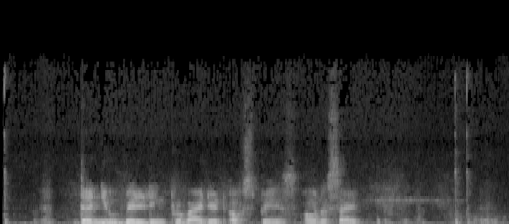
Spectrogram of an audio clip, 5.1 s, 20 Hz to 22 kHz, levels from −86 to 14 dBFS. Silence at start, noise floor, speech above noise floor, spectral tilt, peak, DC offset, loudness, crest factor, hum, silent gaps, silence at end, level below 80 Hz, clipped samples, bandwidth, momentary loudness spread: 0.05 s; -40 dBFS; 21 dB; -6 dB/octave; -2 dBFS; under 0.1%; -19 LUFS; 20 dB; none; none; 0.05 s; -42 dBFS; under 0.1%; 16 kHz; 22 LU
